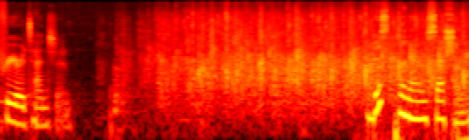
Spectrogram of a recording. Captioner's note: audience applauding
